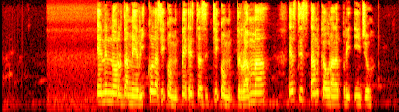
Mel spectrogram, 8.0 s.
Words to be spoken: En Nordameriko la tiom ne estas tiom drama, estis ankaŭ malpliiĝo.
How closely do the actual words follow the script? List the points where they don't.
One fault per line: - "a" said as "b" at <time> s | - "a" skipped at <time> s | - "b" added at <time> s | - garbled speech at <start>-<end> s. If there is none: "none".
none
